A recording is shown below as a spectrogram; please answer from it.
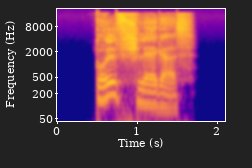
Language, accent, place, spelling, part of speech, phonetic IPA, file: German, Germany, Berlin, Golfschlägers, noun, [ˈɡɔlfˌʃlɛːɡɐs], De-Golfschlägers.ogg
- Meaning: genitive singular of Golfschläger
